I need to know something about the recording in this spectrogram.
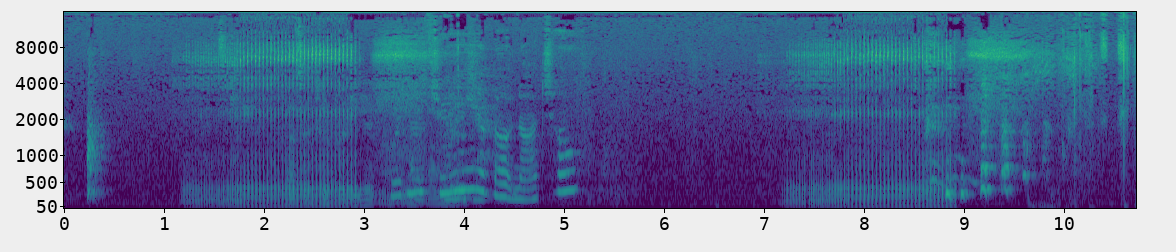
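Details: Bulldog named Nacho sleeping: two long, rough, rattling snores about six seconds apart, with a person speaking briefly between them; snoring.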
